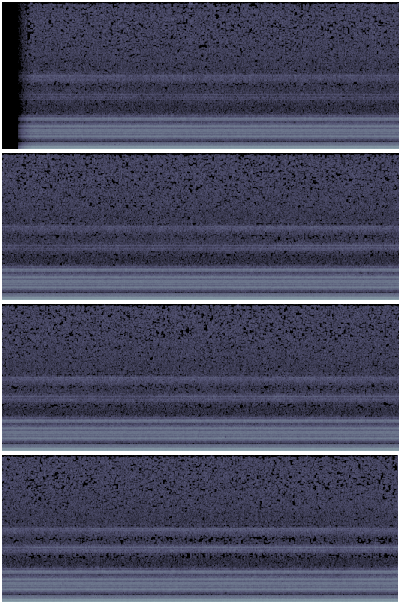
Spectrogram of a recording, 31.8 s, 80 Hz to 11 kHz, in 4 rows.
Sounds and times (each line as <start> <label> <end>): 0.4 Speaker Buzz 31.7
